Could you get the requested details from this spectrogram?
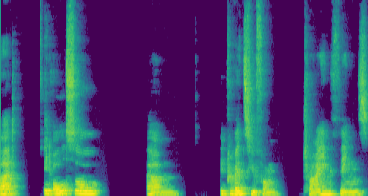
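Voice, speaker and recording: A woman with a non-native accent speaks at a very slow pace, leaving long, frequent pauses. Her fairly high voice has a dark, mellow tone and monotone, flat intonation. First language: non-English (European language). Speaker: dance teacher and performer. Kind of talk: casual vlog storytelling.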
